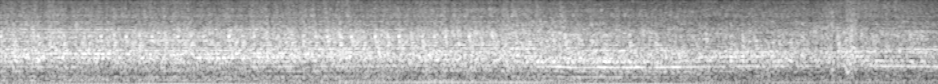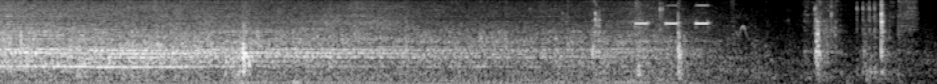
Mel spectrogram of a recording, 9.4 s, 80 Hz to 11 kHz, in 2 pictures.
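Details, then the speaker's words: 1999 Ford Ranger 2.5 L 4-cylinder after replacing the misfiring number 4 fuel injector (fuel rail removed without pulling intake manifold): steady, even idle on all four cylinders, smooth low hum, no stumble or miss, no leaks, then shut off. Normal idle. "Well, we're running. And it's running on all four. So that's a lot better than it was when I started."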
